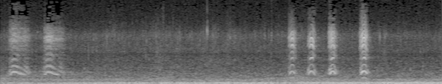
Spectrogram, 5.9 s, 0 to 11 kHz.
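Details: American oystercatchers at Fort Monroe, Virginia, on March 15, 2019: a pair of shrill, arching piping notes, a pause, then a fast run of four more, with constant low wind and surf behind.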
